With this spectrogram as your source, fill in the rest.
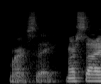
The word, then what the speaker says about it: Marseille: Marseille, how you say it.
